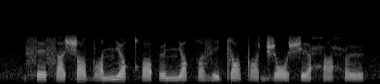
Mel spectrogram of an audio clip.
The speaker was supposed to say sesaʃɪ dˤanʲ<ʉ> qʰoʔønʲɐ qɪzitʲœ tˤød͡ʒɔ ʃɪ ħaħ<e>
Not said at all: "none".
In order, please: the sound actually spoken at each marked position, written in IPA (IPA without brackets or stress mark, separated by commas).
ø, ø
